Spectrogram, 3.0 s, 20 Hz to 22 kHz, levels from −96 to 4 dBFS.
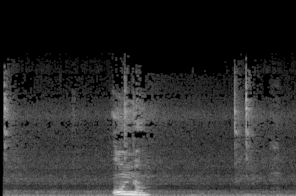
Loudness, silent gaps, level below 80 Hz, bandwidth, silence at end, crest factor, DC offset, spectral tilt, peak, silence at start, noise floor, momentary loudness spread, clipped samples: -16 LUFS; none; -64 dBFS; 14.5 kHz; 0.45 s; 18 dB; under 0.1%; -5.5 dB/octave; -4 dBFS; 0.05 s; -46 dBFS; 20 LU; under 0.1%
